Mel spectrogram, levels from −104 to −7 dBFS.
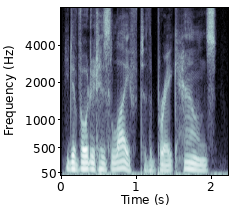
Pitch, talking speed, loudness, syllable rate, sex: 105 Hz, 215 wpm, -17 LUFS, 5.5 syllables/s, male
